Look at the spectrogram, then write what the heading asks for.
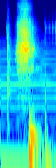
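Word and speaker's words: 四: à la mort puisqu'il se prononce de la même manière chi comme dans le mot shinigami dieu de la mort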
